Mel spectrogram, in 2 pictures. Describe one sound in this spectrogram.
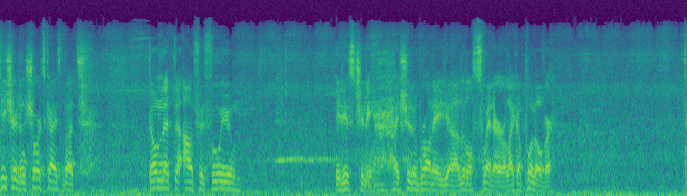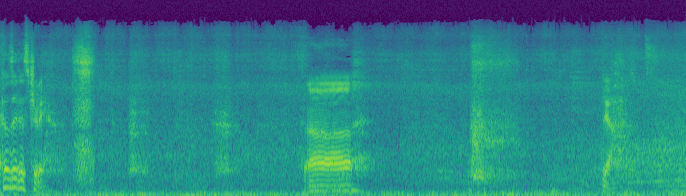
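Bicycle tyres hum on a smooth paved path.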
